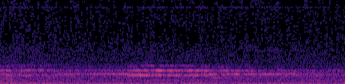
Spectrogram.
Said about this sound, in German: Mensch, hörst du die Sirenen? Das ist ja Wahnsinn. Das hört ja gar nicht auf.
